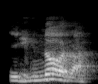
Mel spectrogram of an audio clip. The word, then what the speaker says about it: ignora: Attention, en espagnol, il faut prononcer toutes les lettres. Ignora.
